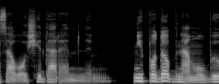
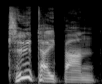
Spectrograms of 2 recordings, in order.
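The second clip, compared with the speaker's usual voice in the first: loud call at usual pitch; firm, raised-volume demand; 7 dB louder, slower than usual. A narrator's reading. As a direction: call out an order to the reader. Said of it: "zawołał prokurator".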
